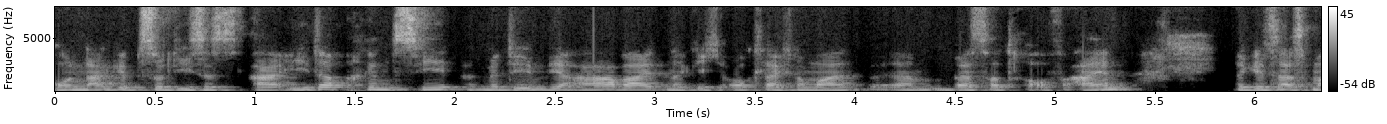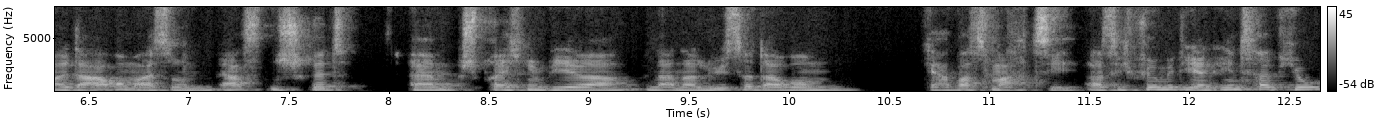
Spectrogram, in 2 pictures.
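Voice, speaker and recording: At a fairly quick pace, a man speaks in a somewhat breathy voice with a fairly high pitch. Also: fairly even intonation. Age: 20s. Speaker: video production company owner. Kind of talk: interview.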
